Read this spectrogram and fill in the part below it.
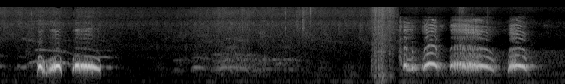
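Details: Female spotted dove calling to stimulate the male, used as a lure call: two phrases of mellow cooing, short looping notes followed by a longer drawn coo, with soft faint coos between and a single sharp click.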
